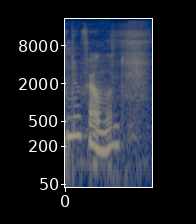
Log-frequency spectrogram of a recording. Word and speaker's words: Newfoundland: It's Newfoundland.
